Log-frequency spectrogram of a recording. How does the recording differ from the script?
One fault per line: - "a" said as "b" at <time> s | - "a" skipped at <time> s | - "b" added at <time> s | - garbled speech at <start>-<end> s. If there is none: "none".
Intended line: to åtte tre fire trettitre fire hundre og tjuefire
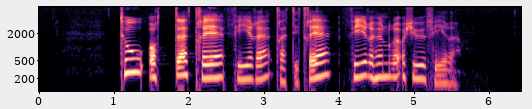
none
